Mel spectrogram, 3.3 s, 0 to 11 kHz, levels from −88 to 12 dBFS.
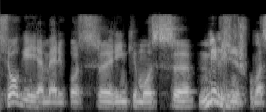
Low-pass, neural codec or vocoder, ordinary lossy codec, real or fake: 7.2 kHz; none; AAC, 32 kbps; real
